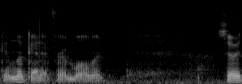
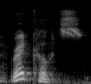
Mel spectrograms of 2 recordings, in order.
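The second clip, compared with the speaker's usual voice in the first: louder, higher frightened exclamation; alarmed cry; 8 semitones higher, 7 dB louder than usual. Acted. Dicey seeing soldiers riding up behind her, alarmed cry. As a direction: blurt it out in sudden alarm.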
